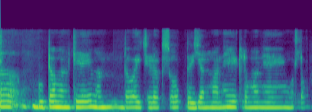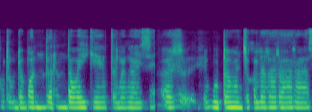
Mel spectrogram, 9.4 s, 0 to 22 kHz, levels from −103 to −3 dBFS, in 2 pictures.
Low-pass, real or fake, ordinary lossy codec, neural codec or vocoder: 7.2 kHz; fake; none; codec, 44.1 kHz, 2.6 kbps, SNAC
